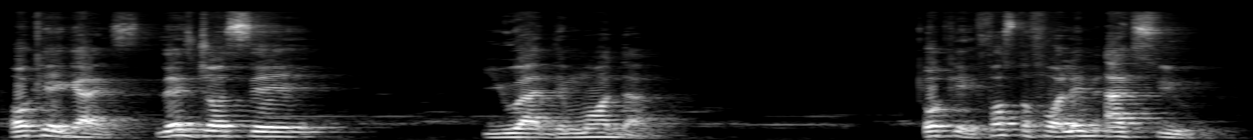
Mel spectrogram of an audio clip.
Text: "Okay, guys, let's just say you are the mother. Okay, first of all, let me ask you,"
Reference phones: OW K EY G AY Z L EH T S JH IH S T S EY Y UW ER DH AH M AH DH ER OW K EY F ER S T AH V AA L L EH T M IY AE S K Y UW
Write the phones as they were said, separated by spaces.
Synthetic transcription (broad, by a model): OW K EY G AY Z L EH T S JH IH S S EY Y UW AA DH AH M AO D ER OW K EY F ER S T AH F AA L L EH T M IY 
